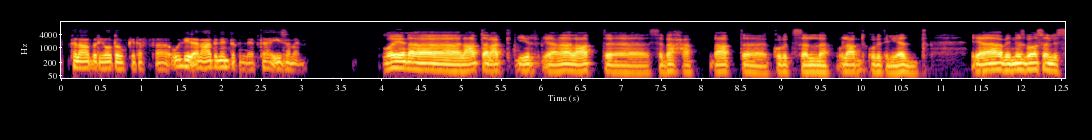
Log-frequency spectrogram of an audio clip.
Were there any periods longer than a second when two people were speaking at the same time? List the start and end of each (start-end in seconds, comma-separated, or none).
none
